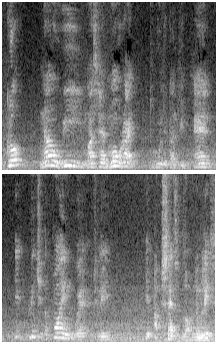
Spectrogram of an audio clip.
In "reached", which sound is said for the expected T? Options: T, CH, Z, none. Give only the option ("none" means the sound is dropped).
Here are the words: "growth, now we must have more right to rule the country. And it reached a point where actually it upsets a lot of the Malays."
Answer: none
